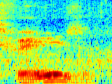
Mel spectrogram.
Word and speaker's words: FaZe: Pour les anglophones, ça va être simple, ça va être FaZe.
